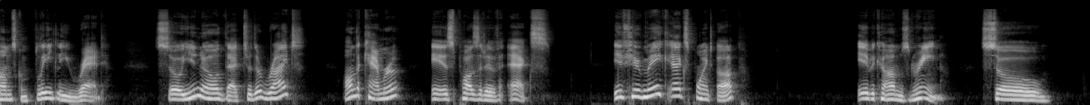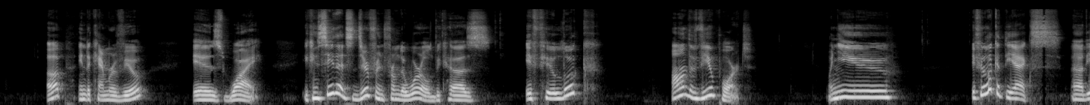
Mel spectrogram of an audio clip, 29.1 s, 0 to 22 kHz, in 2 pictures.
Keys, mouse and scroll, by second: 8.5-11.2 drag, 20.3 click, 21.1 click, 26.8 alt+right click.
